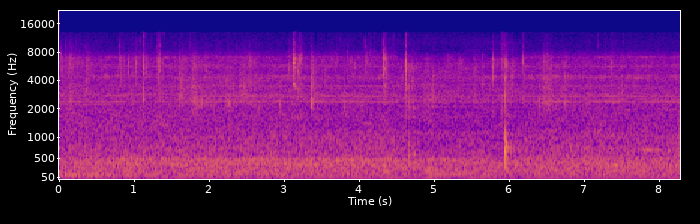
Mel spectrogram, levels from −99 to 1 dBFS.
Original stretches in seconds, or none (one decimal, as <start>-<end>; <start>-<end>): 0.0-4.5; 6.2-8.3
